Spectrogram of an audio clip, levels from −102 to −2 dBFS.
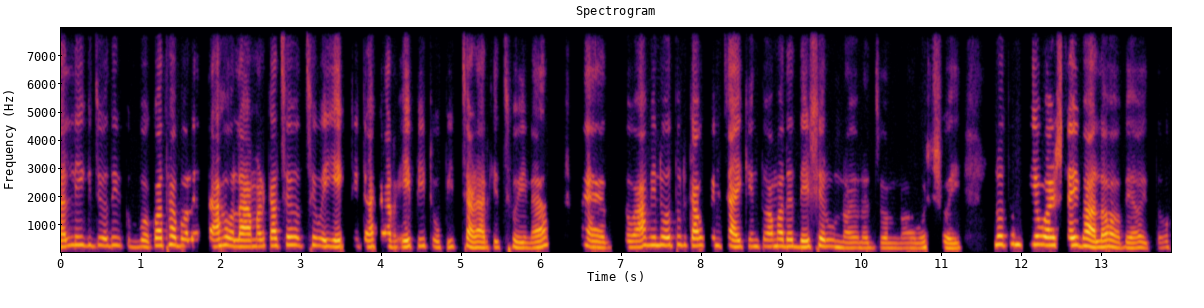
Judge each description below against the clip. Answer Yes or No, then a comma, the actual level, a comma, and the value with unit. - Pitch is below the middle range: No, high, 235 Hz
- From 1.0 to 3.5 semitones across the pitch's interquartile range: No, average, 4.7 semitones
